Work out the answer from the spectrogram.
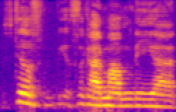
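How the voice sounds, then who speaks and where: A man's voice: mid-range voice, unhurried, a little mellow. A man hosting an advice show, sounding congested and stuffy-nosed, talking in a rambling, chatty way with restarts. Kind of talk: casual livestream monologue.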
